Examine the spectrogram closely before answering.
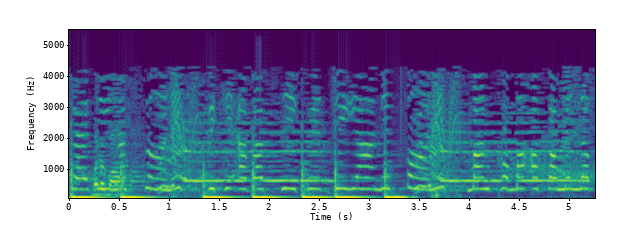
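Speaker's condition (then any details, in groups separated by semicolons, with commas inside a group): No condition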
